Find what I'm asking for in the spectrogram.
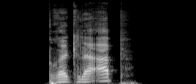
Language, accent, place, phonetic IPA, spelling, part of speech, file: German, Germany, Berlin, [ˌbʁœklə ˈap], bröckle ab, verb, De-bröckle ab.ogg
- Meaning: inflection of abbröckeln: 1. first-person singular present 2. first/third-person singular subjunctive I 3. singular imperative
